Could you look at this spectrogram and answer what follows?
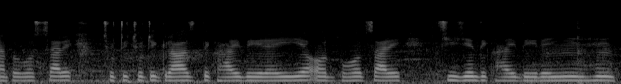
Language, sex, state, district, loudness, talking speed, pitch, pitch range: Hindi, female, Bihar, Jahanabad, -34 LUFS, 175 wpm, 180 Hz, 175-185 Hz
